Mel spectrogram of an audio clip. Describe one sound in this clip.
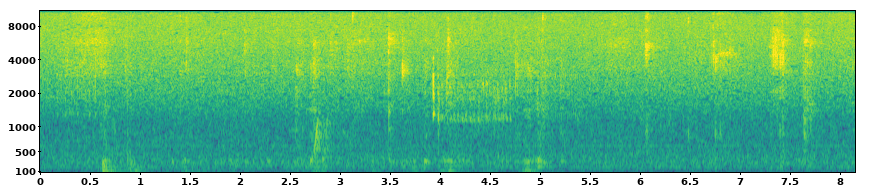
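Water sloshes and bubbles, muffled as if heard underwater.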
